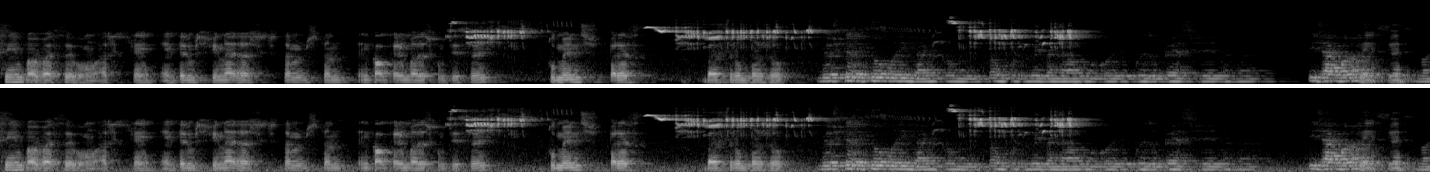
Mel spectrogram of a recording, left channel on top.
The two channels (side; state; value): right; noise; rumble, 19 dB below the sound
